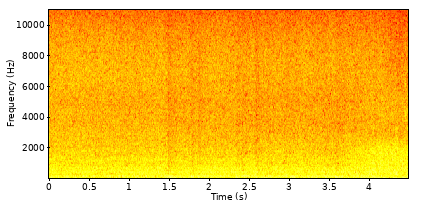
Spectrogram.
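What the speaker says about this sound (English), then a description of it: "Big wave crashing, it's very big wave." Big Pacific Ocean waves crash against an island shore at the start of a storm, a loud, continuous roar of surf with wind buffeting the microphone throughout and no voices.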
